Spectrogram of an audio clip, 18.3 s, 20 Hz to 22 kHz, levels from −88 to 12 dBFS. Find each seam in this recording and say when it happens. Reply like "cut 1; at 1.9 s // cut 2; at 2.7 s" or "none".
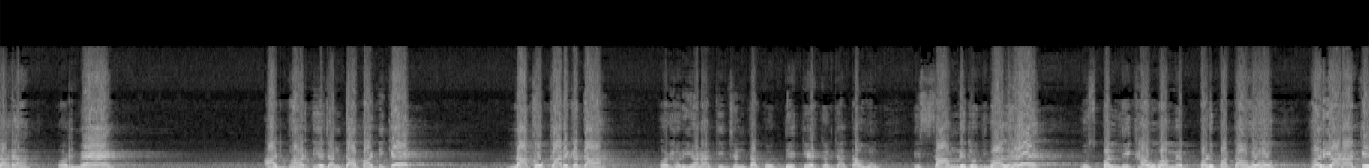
none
